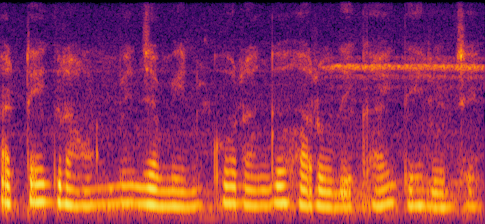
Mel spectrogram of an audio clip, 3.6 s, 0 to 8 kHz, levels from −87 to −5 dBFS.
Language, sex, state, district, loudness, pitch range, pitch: Rajasthani, female, Rajasthan, Nagaur, -17 LUFS, 155-185 Hz, 165 Hz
